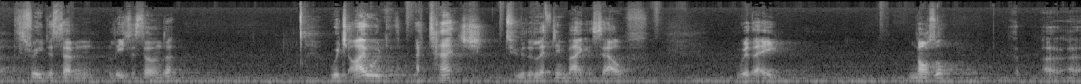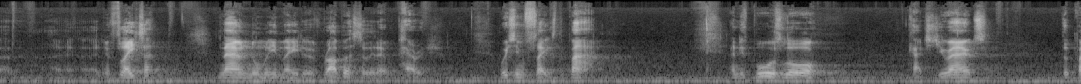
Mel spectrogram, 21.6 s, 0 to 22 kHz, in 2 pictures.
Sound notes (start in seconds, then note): 2.9 tongue clicks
